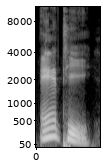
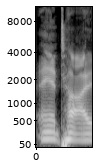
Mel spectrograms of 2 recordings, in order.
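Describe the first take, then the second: First: It is pronounced in a non-American way. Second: It is pronounced in an American way.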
